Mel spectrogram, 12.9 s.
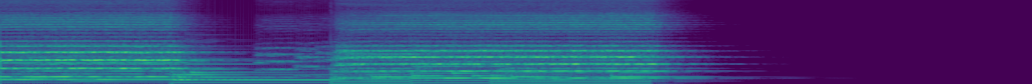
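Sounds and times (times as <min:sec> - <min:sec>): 
alto voices singing: 0:00.0 - 0:08.9.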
